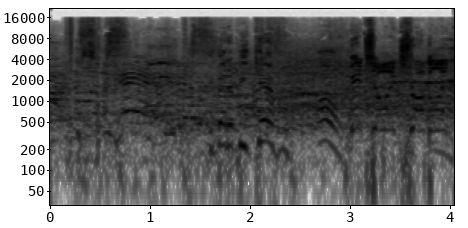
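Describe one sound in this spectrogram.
Gloved punches thud against a body.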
